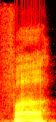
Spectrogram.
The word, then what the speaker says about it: pho: How about pho? Yep. I've been told you have to say it like you're asking a question. Pho? Yeah. Apparently that's the way to do it.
